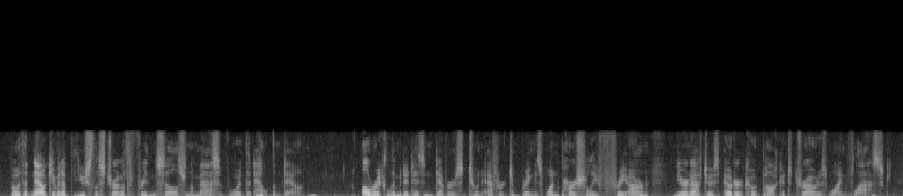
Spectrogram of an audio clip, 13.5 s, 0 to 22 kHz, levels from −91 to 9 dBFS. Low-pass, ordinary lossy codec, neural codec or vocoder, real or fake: 7.2 kHz; MP3, 64 kbps; none; real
